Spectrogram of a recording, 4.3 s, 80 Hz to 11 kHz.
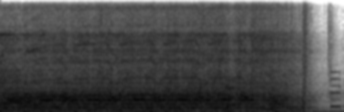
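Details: Nissan C33 Laurel RB25 during a compression test, with coils and spark plugs out and injectors unplugged: the starter cranks the engine evenly at about four beats a second. Cylinder one reads about 145–155, with the next reading nearly identical.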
